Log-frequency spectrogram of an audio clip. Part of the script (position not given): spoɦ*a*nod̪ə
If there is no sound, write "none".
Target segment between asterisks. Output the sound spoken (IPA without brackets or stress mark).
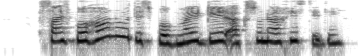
ɑ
